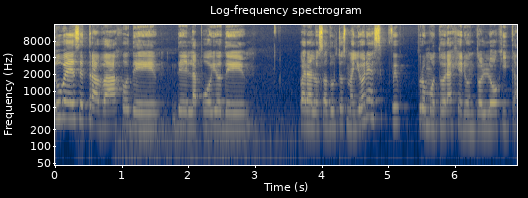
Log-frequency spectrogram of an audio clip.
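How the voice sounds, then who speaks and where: With a Yucatán accent, a woman speaks at a fairly slow pace in a fairly high pitch with ordinary pitch variation. Her tone is bright and sharp. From Yucatán, Mexico (Mayapán). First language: Yucatec Maya (speaking Spanish). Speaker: TV presenter and communicator. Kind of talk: interview conversation.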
